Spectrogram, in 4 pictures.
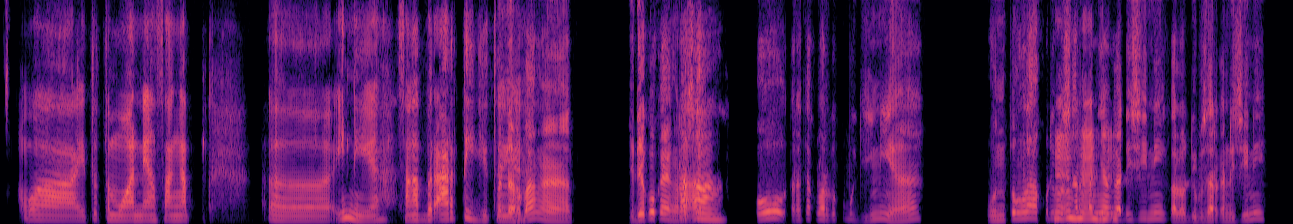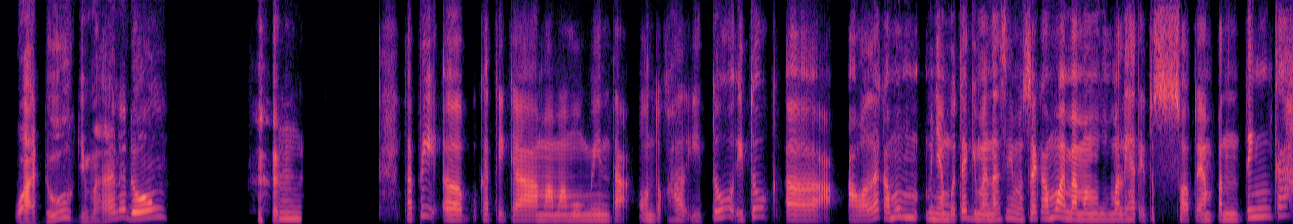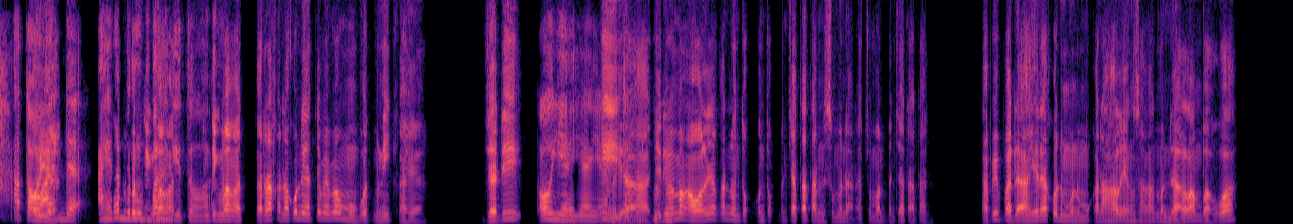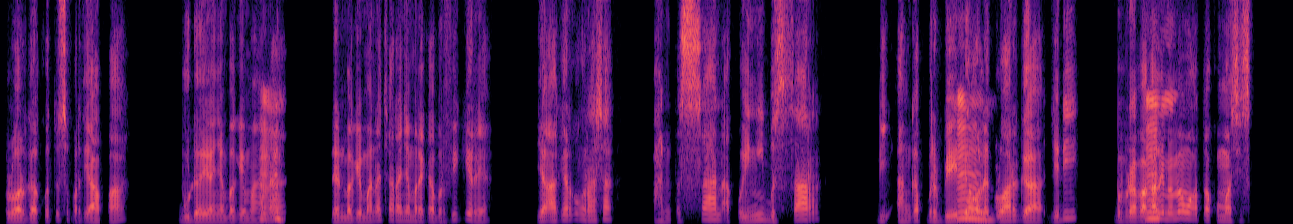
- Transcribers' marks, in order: chuckle; other background noise; tapping
- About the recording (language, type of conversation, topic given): Indonesian, podcast, Pernahkah kamu pulang ke kampung untuk menelusuri akar keluargamu?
